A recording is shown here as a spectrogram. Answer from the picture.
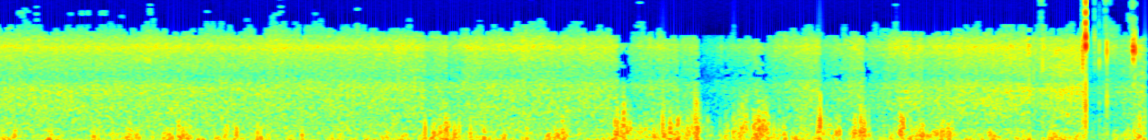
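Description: Wind buffeting the microphone in irregular low gusts over a steady hiss of road traffic.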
